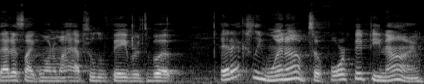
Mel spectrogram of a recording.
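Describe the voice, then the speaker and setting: A woman puts on a raspy character voice at a medium pitch. She sounds enthusiastic and speaks at a very fast pace. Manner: casual, enthusiastic.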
